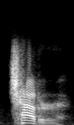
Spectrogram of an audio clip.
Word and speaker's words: chatter: small pieces that's shatter this is CH chatter shatter almost so place the tongue at the top of your mouth and when you when you say the CH your tongue is touching the top and then it comes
